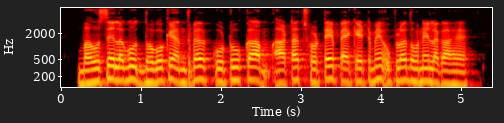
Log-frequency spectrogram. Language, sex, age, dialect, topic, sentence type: Hindi, male, 25-30, Hindustani Malvi Khadi Boli, agriculture, statement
